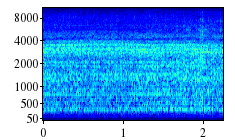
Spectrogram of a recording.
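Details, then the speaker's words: K&T plain No. 4 horizontal mill, clutch bumped into high range, 466; steady even gear whir, constant mid tone, no knocks or grinding — gearbox running smoothly; motor drive has only one belt, the other likely rotted off. "And this will put you over into high range over here, 466. Nice and smooth."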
